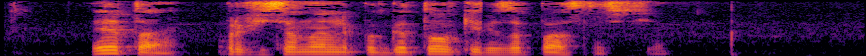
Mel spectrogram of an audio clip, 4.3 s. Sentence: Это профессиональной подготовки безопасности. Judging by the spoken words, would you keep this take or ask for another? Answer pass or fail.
pass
